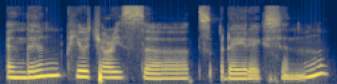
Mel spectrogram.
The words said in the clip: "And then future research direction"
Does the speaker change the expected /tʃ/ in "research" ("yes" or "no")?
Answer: yes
